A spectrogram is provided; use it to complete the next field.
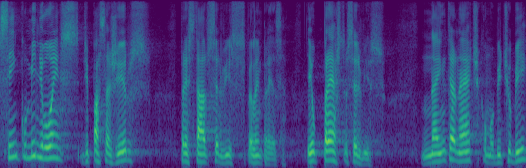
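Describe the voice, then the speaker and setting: Pitch swings very widely throughout. The pace is fairly slow. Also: man, fairly high pitch for a man. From Brazil, São Paulo. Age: 60s. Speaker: company founder and speaker. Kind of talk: motivational talk.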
